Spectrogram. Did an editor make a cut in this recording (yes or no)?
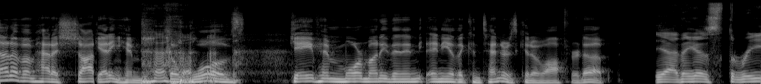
yes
